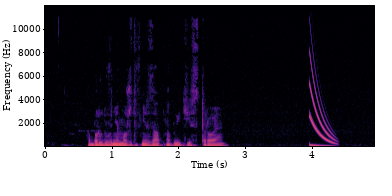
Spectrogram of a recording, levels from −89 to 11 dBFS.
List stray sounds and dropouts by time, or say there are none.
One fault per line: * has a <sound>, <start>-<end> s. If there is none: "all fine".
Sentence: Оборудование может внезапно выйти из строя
* has a chirp, 4.0-4.4 s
